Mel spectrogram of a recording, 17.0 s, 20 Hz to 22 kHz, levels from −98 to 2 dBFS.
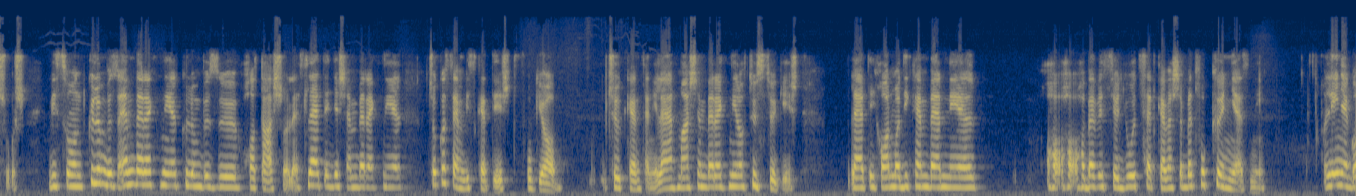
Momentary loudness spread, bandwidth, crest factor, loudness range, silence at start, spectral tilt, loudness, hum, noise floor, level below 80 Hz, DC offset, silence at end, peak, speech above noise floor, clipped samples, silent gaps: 8 LU; 10.5 kHz; 14 dB; 2 LU; 0 s; -3.5 dB/octave; -19 LUFS; none; -55 dBFS; -56 dBFS; under 0.1%; 0 s; -6 dBFS; 36 dB; under 0.1%; none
